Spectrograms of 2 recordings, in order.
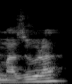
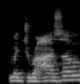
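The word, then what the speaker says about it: Madrazo: a scene with Michael when he meets Mr mazura is that how you say his name madraso madraso thank you uh and he gets hit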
